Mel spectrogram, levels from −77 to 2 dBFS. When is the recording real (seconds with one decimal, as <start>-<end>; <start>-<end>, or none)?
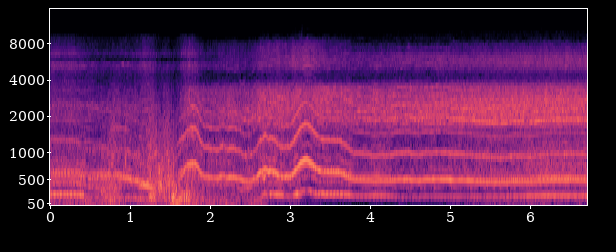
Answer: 0.0-3.4; 5.0-6.7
